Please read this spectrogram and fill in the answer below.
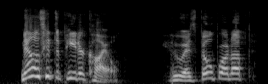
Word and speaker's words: Kyle: Now, let's get to Peter Kyle, who as Bill brought up, his name rhymes with pedophile.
